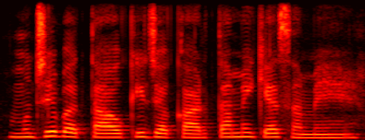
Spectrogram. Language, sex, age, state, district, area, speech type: Hindi, female, 45-60, Madhya Pradesh, Bhopal, urban, read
